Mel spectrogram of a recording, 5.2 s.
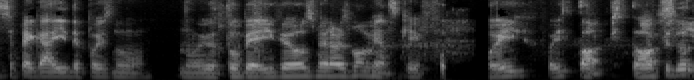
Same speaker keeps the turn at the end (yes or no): no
